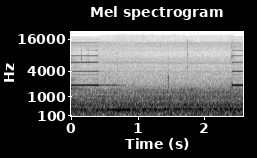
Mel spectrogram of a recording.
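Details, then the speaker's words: Furnace with an intermittent no-heat fault, inducer motor off: steady continuity beep from the meter over quiet room hum shows the pressure switch closed when it should be open; failed pressure switch, to be replaced. "And we do hear it. So we have a failed pressure switch. Intermittent, the worst kind."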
